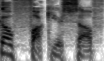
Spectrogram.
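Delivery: acted furious, disgusted, sweary angry outburst. Retelling swearing at commercials while changing the channel: imitating own angry outburst. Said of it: "just so angry".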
